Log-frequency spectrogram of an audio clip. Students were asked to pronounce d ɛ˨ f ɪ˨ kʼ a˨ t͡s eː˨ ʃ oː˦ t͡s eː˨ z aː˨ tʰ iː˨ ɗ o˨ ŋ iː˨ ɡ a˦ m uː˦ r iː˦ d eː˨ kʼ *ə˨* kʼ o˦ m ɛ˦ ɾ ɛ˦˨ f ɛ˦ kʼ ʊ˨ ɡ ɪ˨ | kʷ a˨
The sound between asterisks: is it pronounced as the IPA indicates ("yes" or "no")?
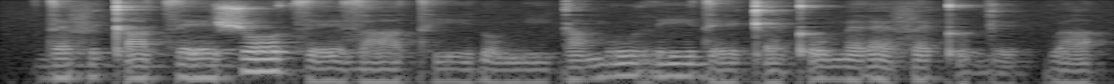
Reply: no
